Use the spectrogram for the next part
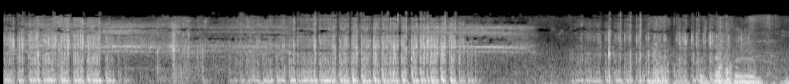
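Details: Stertorous breathing in a young stallion with head trauma after being beaten by other horses: loud wheezing, mouth would not close, constant salivation, swollen head, unable to eat or drink.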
